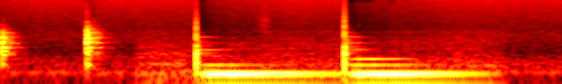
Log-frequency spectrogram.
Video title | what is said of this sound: Making the Top and Back Plates for an Acoustic Guitar - Building an Acoustic Guitar | I can hear it ringing.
